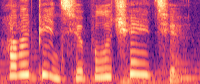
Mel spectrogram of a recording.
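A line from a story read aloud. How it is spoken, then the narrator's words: Innocent-sounding question. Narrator (Russian): безобидным тоном спросила Лару гардеробщица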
